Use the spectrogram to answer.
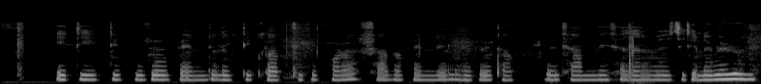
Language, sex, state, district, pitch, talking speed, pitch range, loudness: Bengali, female, West Bengal, Dakshin Dinajpur, 215 Hz, 135 wpm, 210-220 Hz, -36 LUFS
